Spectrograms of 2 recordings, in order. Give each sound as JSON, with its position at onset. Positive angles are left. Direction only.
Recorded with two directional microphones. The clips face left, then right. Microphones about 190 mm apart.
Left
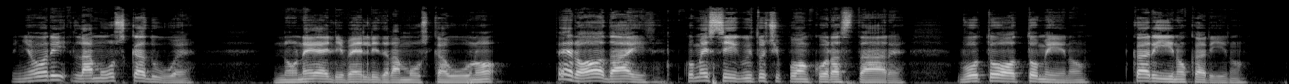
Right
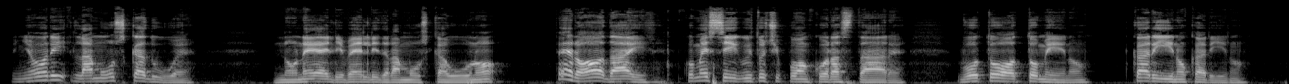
{"t": 0.1, "sound": "speech", "side_deg": 45}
